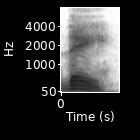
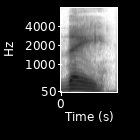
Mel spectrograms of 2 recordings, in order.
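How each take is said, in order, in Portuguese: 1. Começa com um som de th suave. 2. Começa com um som de th suave.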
